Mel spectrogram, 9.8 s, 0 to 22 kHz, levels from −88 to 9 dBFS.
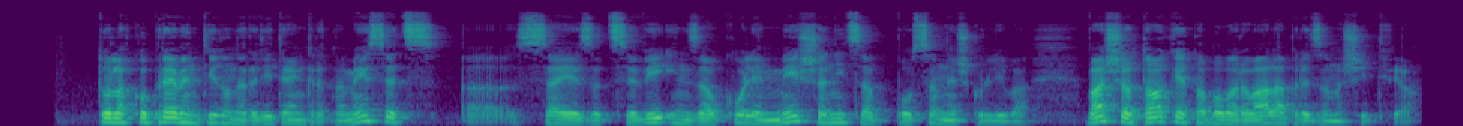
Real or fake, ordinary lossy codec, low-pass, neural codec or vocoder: real; none; 14.4 kHz; none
